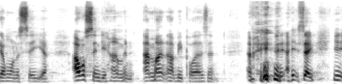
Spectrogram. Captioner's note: laughs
